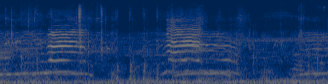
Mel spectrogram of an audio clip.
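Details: Goats at a farm in Banhyal bleating twice, each call a long wavering nasal bleat with rich harmonics lasting about half a second, then a third bleat starting at the end; human voices murmur in the background.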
